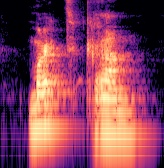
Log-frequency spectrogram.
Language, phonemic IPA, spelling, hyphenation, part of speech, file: Dutch, /ˈmɑrkt.kraːm/, marktkraam, markt‧kraam, noun, Nl-marktkraam.ogg
- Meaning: market stall (stall or booth on a market)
